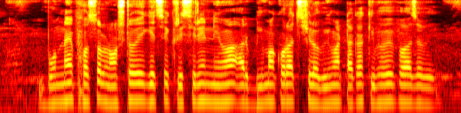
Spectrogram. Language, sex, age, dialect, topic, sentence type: Bengali, male, 18-24, Northern/Varendri, banking, question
